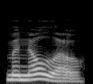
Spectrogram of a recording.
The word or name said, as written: manolo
